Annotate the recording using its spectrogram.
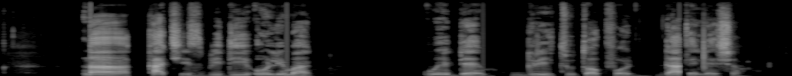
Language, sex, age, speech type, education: Nigerian Pidgin, male, 30-45, spontaneous, tertiary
